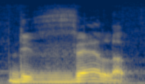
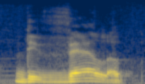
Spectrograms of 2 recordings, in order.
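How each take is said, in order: No difference in how they are said.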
